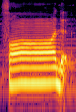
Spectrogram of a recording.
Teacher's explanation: Da sukun itu qalqalah dipantulkan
